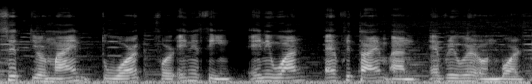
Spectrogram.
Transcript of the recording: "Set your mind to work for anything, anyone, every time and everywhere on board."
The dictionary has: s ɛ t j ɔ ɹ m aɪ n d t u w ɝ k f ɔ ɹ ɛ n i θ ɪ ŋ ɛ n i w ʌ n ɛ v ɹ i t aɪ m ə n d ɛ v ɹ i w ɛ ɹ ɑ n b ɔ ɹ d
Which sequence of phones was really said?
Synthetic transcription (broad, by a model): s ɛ t j ɔ ɹ m aɪ n d t u w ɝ k f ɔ ɹ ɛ n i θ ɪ ŋ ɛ n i w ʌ n ɛ v ɹ i t aɪ m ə n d ɛ v ɹ i w ɛ ɹ ɑ n b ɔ ɹ d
